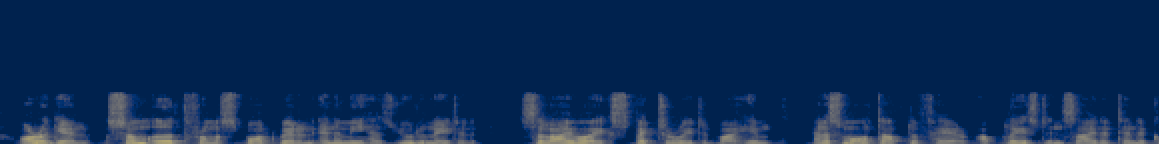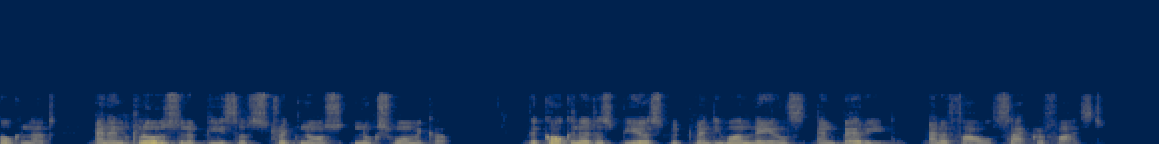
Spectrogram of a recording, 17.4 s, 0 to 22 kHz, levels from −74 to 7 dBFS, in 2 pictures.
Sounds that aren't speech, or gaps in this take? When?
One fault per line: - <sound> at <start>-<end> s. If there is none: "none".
none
